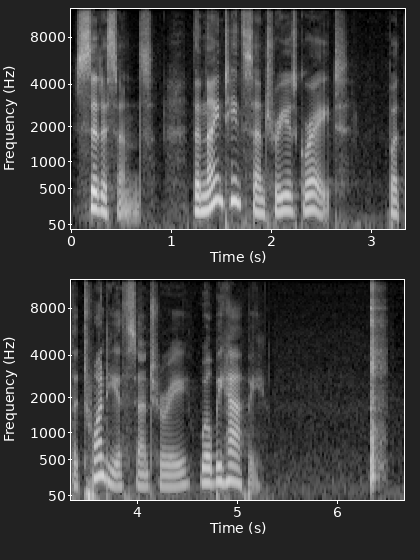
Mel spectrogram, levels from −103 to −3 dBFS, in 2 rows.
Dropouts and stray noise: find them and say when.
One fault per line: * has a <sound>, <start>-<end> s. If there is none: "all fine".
* has a tap, 6.3-6.5 s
